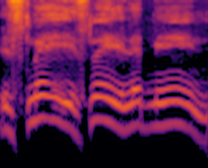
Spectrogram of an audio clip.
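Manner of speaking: slow, high-pitched American drawl. Retelling how a man knocked on the band's door before a gig, use Sandy Pearlman's American accent. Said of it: "there's this American accent going".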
